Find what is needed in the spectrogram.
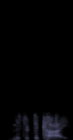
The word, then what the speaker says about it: Takei: This is the first or second convention, and I said, "Oh, nice to meet you, Mr. Takei," and he said, "No, it's okay, like Takei, you know, Takei, okay," and that's when I first met George.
